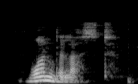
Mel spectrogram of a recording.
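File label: "wanderlust", British English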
